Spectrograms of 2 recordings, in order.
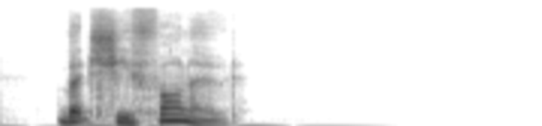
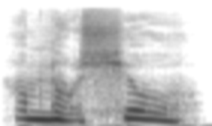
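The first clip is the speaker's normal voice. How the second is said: put-on young woman's voice; 9 semitones higher, 3 dB quieter than usual. Vera answers Lombard.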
